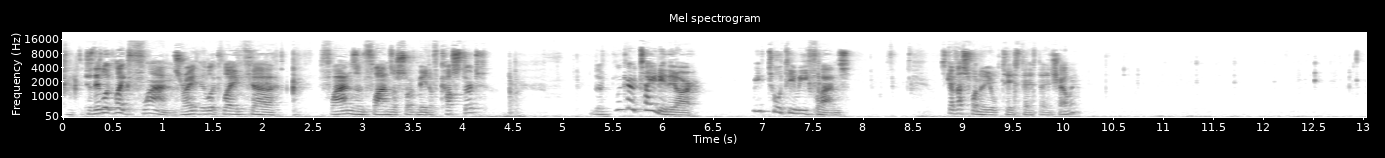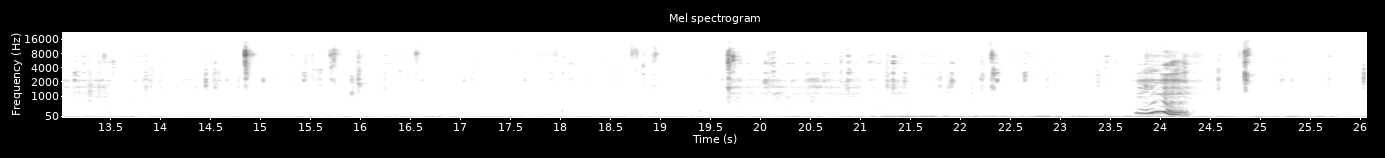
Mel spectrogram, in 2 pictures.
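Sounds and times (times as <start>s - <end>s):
person chewing: 10.2s - 26.0s
person humming: 23.8s - 24.4s.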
